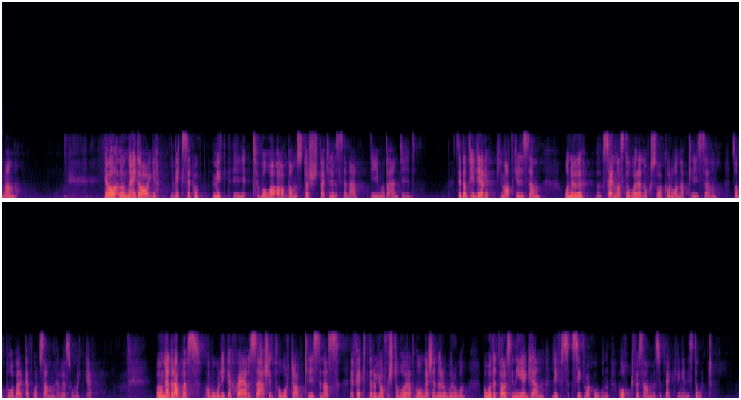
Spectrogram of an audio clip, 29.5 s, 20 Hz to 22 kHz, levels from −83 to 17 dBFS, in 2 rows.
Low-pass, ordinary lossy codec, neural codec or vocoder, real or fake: 7.2 kHz; none; codec, 16 kHz in and 24 kHz out, 0.8 kbps, FocalCodec, streaming, 65536 codes; fake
